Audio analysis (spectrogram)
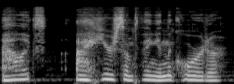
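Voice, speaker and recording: A woman playing a fragile, loving wounded lieutenant in a musical fan audio drama, halting and faint. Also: mid-range voice, little pitch movement, close to an everyday voice. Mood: weak, anxious.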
